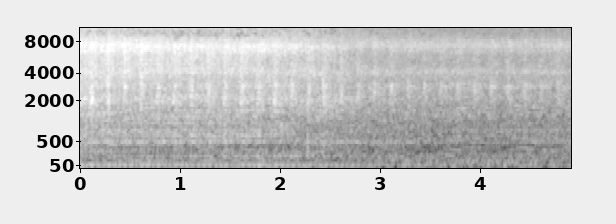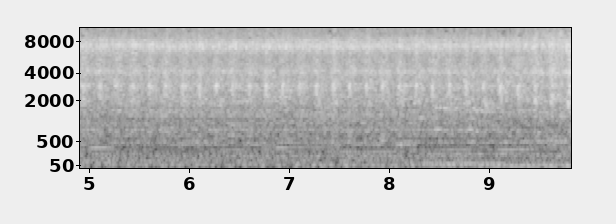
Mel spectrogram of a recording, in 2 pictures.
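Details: GM LS V8 idling unevenly with a light regular tick about three a second over a stumbling beat; misfire isolated by commanding cylinders off via PCM, caused by a collapsed lifter.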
